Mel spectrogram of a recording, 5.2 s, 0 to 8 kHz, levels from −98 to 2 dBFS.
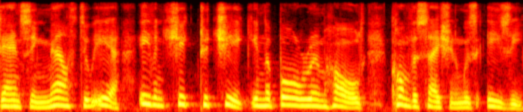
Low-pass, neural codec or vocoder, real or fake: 7.2 kHz; none; real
